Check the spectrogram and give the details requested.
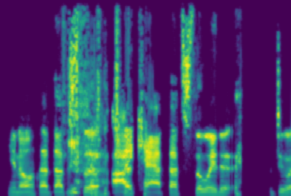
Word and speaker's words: ICAHT: just for the audience if you want to pronounce it correctly imagine a cat holding an iPhone you know that that's the IAT that's the way to do it.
